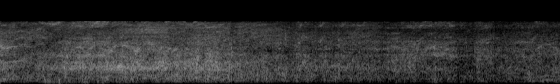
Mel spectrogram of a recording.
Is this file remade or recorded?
remade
